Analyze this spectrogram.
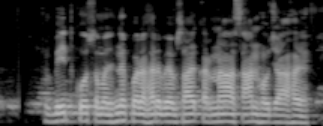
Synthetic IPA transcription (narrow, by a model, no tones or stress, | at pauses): biːd̪kosɐməd͡ʒʱnepəɾɦəɾʋjəwsaːjkəɾnaaːsaːnɦod͡ʒaːɦɛ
